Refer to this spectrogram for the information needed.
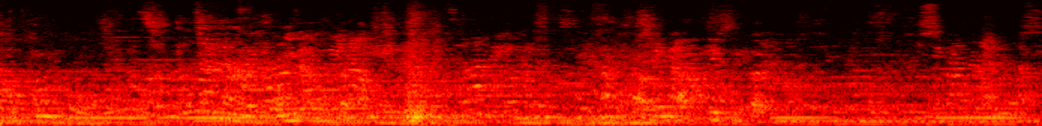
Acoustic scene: cafe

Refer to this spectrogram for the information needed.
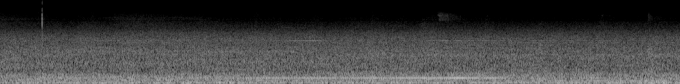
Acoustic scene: subway station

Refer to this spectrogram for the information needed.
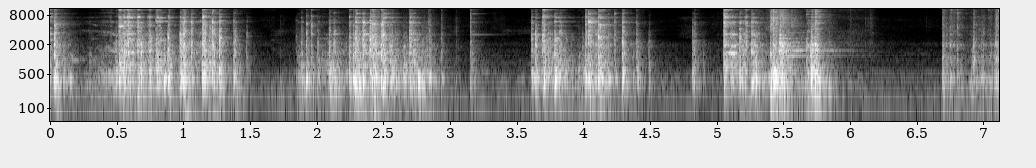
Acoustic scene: kitchen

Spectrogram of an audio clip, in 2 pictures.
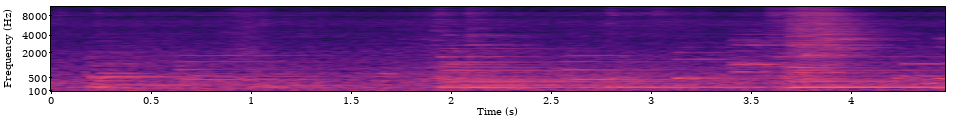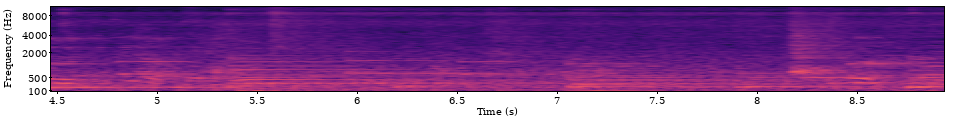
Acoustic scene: cafe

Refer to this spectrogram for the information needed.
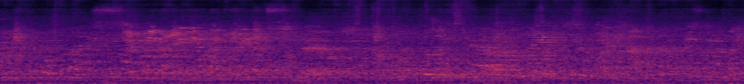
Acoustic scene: crowded indoor space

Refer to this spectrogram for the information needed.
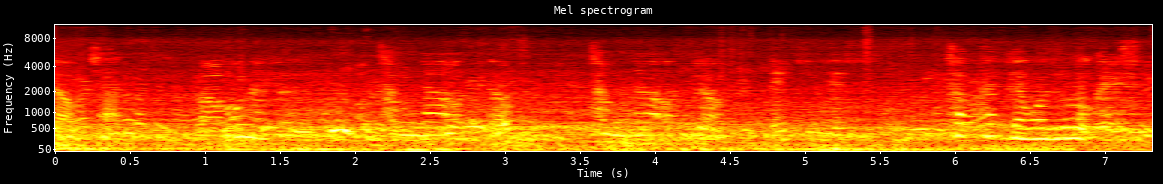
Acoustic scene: subway train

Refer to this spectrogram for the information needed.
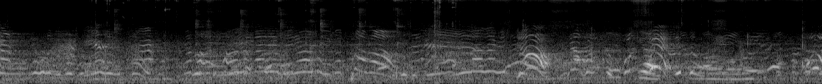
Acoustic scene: residential area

